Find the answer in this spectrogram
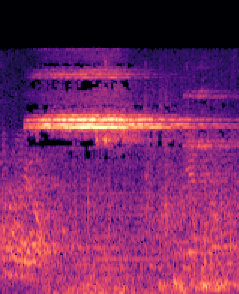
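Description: Referee's whistle in a futsal hall: one long shrill blast of about a second and a half, stopping play.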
